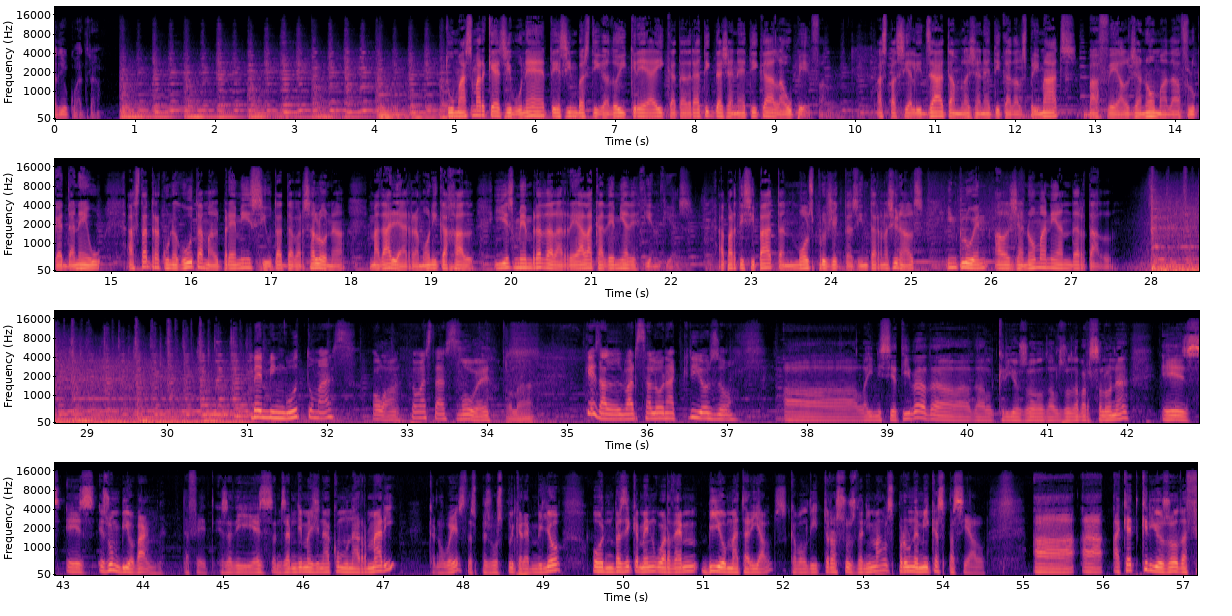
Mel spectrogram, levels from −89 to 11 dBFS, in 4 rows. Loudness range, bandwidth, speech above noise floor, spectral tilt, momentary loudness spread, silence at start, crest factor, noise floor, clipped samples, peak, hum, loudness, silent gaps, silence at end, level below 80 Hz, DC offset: 6 LU; 16 kHz; 23 dB; -5.5 dB/octave; 12 LU; 0 s; 18 dB; -45 dBFS; under 0.1%; -4 dBFS; none; -23 LUFS; none; 0 s; -42 dBFS; under 0.1%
